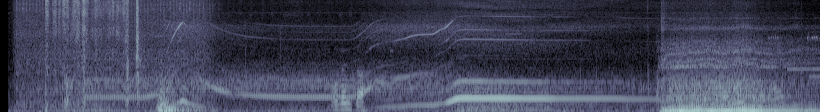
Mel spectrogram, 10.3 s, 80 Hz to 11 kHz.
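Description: Electric motor and propeller whine of a small RC 3D plane flying overhead, sliding down in pitch as it passes and rising again as the throttle comes up, then holding steady. About eight seconds in, the mini quad's own motors spin up much louder for takeoff.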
